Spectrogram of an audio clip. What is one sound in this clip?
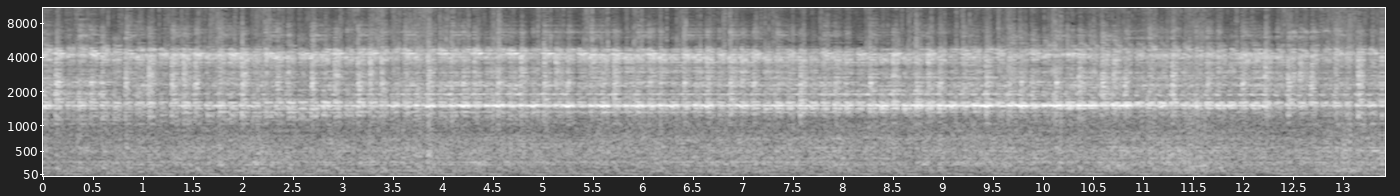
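A car hums steadily as it drives along a motorway.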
